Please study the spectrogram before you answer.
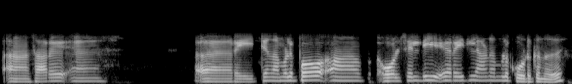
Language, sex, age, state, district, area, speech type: Malayalam, male, 30-45, Kerala, Kozhikode, urban, conversation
